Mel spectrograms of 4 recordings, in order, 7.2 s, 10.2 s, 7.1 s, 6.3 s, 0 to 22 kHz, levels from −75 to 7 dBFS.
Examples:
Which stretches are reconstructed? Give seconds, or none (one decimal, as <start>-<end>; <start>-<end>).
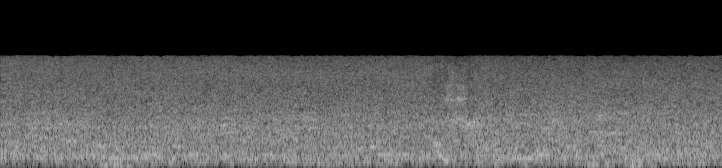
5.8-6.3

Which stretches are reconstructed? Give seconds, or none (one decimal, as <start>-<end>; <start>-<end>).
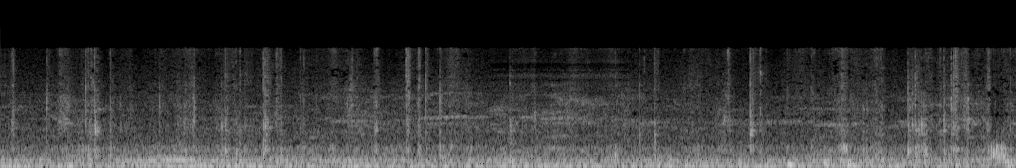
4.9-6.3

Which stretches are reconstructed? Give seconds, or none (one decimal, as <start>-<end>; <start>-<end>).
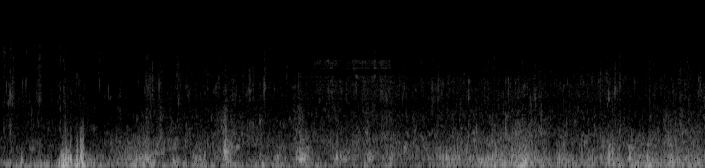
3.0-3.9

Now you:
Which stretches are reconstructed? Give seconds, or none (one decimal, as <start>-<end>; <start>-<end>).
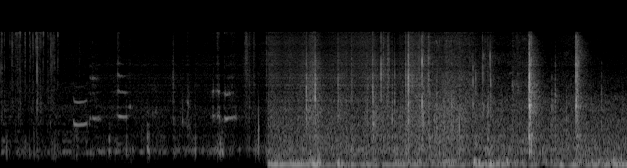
0.9-4.2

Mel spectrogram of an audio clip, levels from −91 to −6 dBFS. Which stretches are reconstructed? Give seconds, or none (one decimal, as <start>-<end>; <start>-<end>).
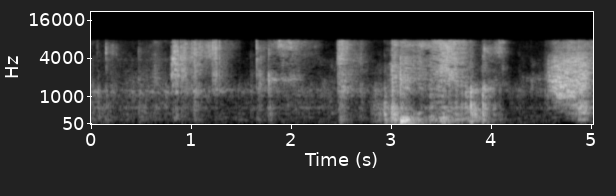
3.7-4.3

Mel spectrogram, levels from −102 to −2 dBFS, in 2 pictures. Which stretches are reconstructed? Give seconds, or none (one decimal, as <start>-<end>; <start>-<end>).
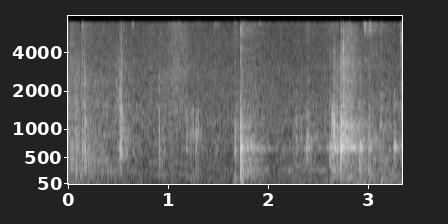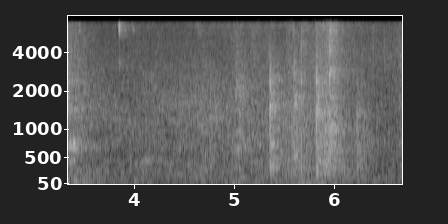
0.0-1.3; 1.8-5.6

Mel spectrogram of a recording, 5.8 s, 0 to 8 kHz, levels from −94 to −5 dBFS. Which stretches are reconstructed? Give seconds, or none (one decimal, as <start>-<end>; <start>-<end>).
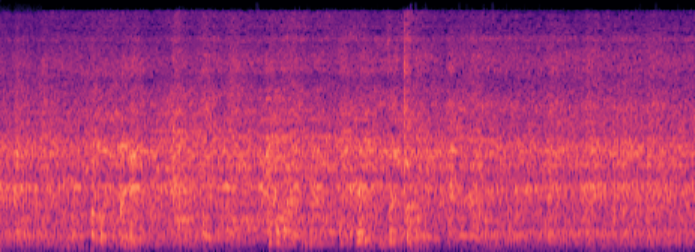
0.5-4.0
